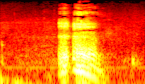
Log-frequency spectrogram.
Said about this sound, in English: And, oh my gosh, I have a burp that is like stuck in my chest. It's terrible. I can't burp into the microphone.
